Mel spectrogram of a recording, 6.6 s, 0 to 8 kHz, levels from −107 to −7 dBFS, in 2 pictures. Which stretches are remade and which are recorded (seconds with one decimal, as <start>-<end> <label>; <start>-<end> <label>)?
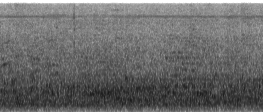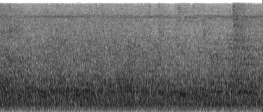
0.0-0.5 recorded; 0.5-4.2 remade; 4.2-6.6 recorded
